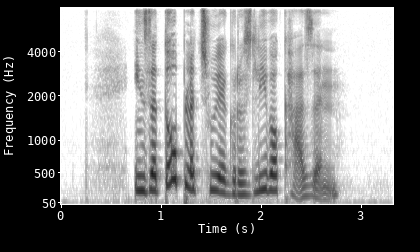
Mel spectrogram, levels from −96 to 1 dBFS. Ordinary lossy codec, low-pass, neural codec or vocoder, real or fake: none; none; none; real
